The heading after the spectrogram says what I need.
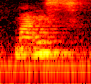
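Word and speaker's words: Myss: within us not Carolyn I think it's pronounced Miss mice m-y-s-ss she's a new thought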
